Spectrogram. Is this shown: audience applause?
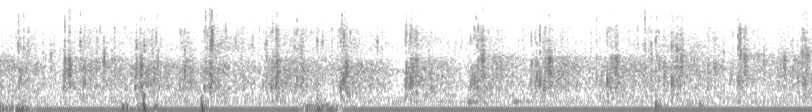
yes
